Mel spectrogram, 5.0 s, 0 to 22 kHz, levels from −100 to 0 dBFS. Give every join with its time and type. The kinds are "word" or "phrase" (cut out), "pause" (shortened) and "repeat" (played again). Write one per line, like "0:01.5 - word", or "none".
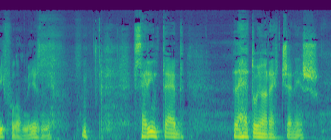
none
